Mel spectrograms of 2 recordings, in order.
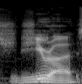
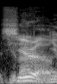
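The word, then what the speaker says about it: Ksira: Actually pronounced Shira. – Shira. – You learned it. – Yes. – Yo, you can't forget the K though. People got to search up Shira and be like, what the hell? – Yeah, the K is silent. It's K-S-I-R-A.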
